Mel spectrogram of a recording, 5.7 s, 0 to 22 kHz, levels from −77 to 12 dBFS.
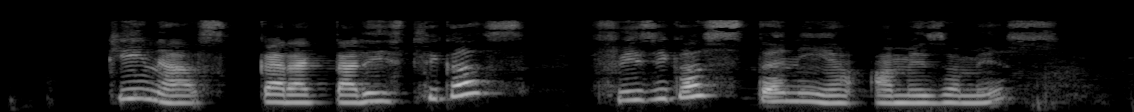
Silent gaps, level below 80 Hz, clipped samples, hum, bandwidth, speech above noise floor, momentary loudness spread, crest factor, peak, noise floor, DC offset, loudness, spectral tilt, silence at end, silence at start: none; -76 dBFS; under 0.1%; none; 11.5 kHz; 45 dB; 15 LU; 18 dB; -6 dBFS; -68 dBFS; under 0.1%; -23 LUFS; -2.5 dB/octave; 0.4 s; 0.55 s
